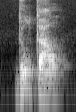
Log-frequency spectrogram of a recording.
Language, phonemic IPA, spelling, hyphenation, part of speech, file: Dutch, /ˈdulˌtaːl/, doeltaal, doel‧taal, noun, Nl-doeltaal.ogg
- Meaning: target language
